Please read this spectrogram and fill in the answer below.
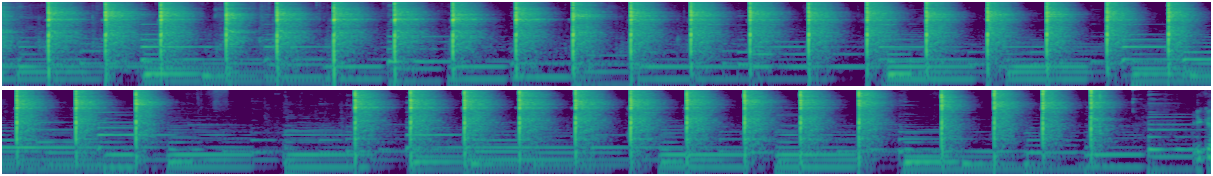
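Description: Flat-faced hammer striking a nail rivet through a steel plate on an anvil, peening its end into a mushroomed head that locks the plate in place. The blows come steadily, about two to three a second, with one pause of a second or so midway. Background guitar music plays throughout.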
